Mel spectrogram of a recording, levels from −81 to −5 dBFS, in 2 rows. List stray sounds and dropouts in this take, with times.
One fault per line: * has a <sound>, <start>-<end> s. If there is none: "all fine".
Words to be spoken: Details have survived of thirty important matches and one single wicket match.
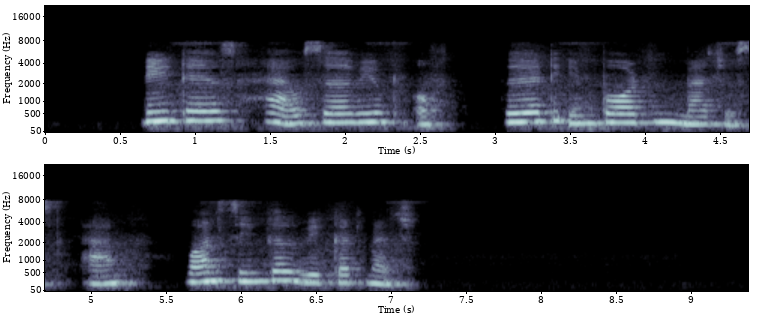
all fine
